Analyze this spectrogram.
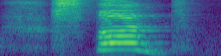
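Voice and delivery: high, loud mock yell. Retelling the lady yelling the word, high and loud. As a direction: shout it across the room like her. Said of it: "she yelled".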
